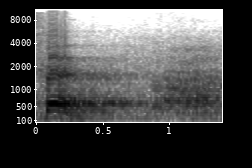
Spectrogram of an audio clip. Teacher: Suaranya tidak jelas ya, artinya samar. Kemudian tidak ada getaran atau tekanan. Kemudian banyak udara yang ngalir. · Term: sifat hams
